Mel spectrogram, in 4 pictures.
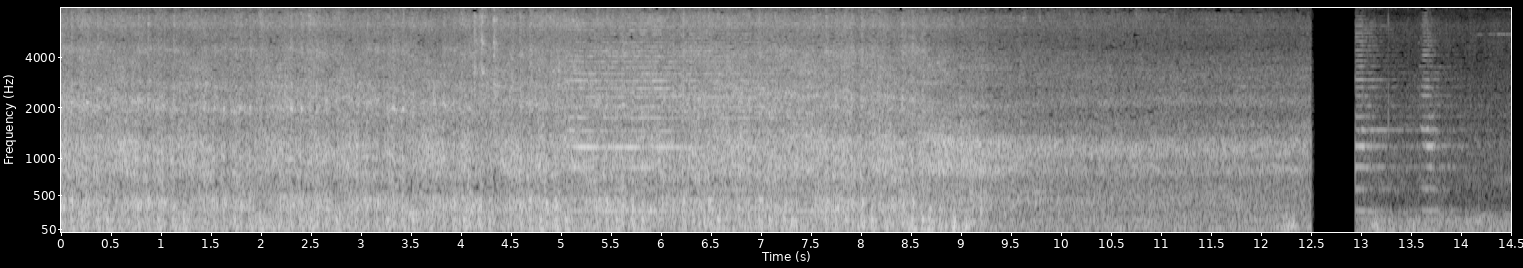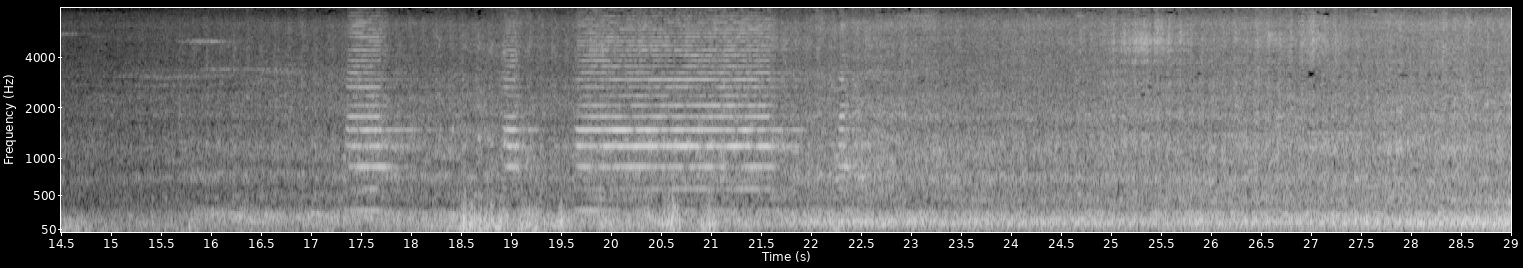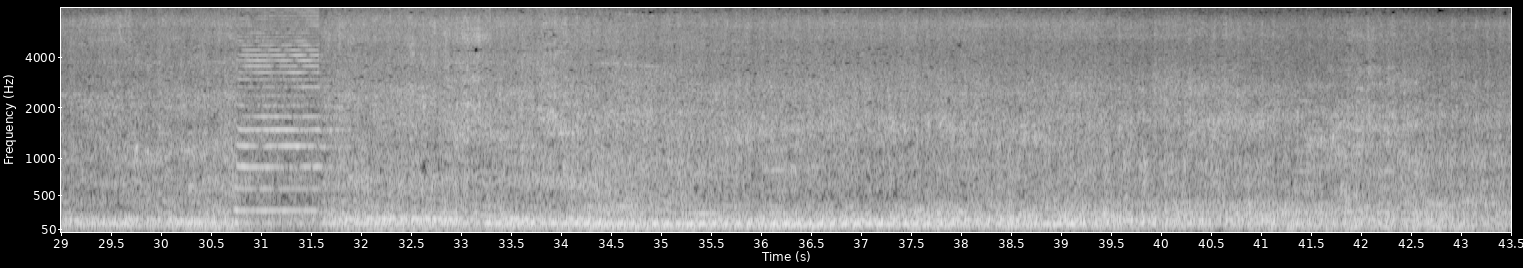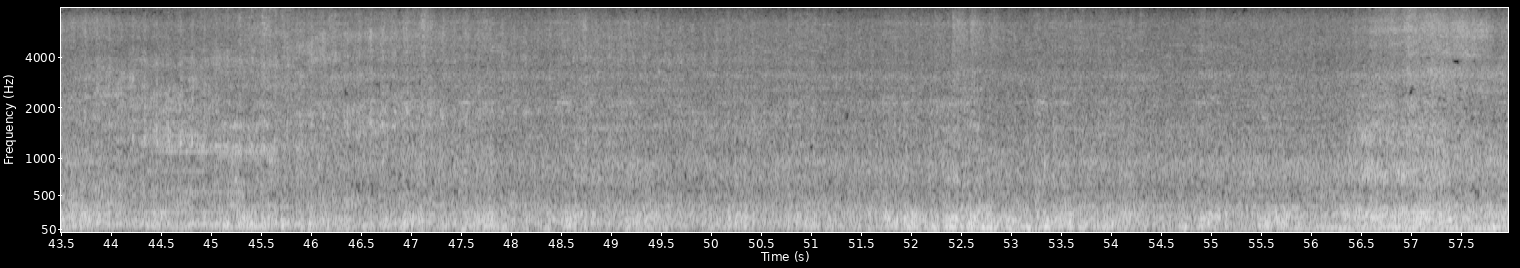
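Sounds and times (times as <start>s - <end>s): wheels clattering over rail joints: 0.0s - 8.7s
train coaches rumbling past: 0.0s - 57.9s
train horn blast: 5.0s - 6.5s, 13.0s - 14.1s, 17.3s - 18.1s, 18.8s - 22.6s, 30.6s - 31.9s.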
